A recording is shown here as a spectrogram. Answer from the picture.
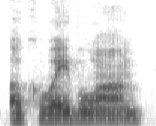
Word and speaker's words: Okwuegbunam: do have on their offense with Sutton, with Okwuegbunam, I said it right, I know.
